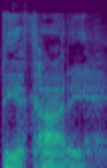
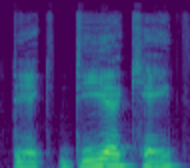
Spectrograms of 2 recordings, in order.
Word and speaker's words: Diakite: See, I was told by the coach Diakate, but Diakite. Diakite? Is that the better one?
